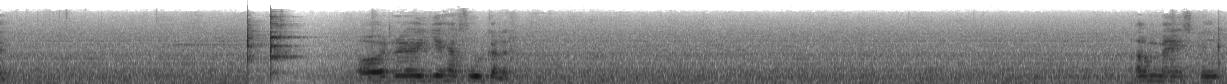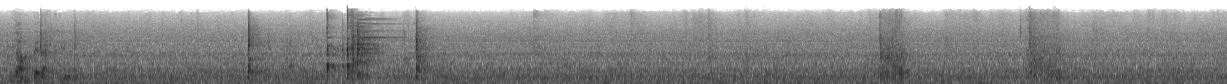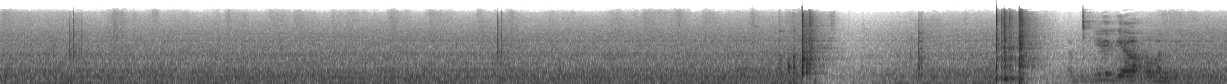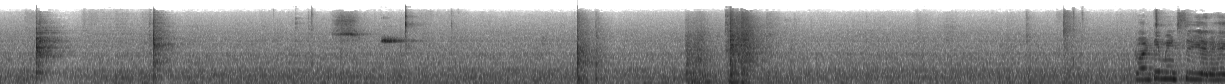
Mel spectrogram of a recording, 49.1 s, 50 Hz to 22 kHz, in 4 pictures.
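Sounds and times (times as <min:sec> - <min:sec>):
fan hum: 0:00.0 - 0:49.0.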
